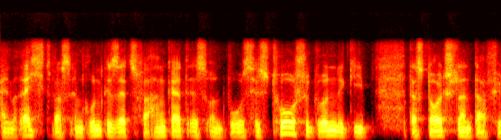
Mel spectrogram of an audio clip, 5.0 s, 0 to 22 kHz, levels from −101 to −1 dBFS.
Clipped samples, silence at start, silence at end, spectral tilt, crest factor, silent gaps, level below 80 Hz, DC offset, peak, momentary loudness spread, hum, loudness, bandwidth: under 0.1%; 0 s; 0 s; -5.5 dB/octave; 18 dB; none; -48 dBFS; under 0.1%; -4 dBFS; 7 LU; none; -22 LUFS; 8 kHz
